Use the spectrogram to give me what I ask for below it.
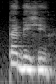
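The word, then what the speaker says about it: табиғи: Здесь нужно прочитать научиться читать только букву Г с чёрточкой посередине. А для этого нужно просто отхоркнуться через букву Г обыкновенную. Табихи.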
